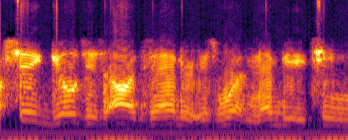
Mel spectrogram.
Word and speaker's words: Shai Gilgeous-Alexander: See, I'm not even pronouncing his first name right. Oh my god, his name is just giving me aneurysm. Ty Gilgis Alexander. Shay Gilgis Alexander. Shai Gilgeous-Alexander has like everything that Nubakina does the defense and the playmaking ability, but not so much the offense.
